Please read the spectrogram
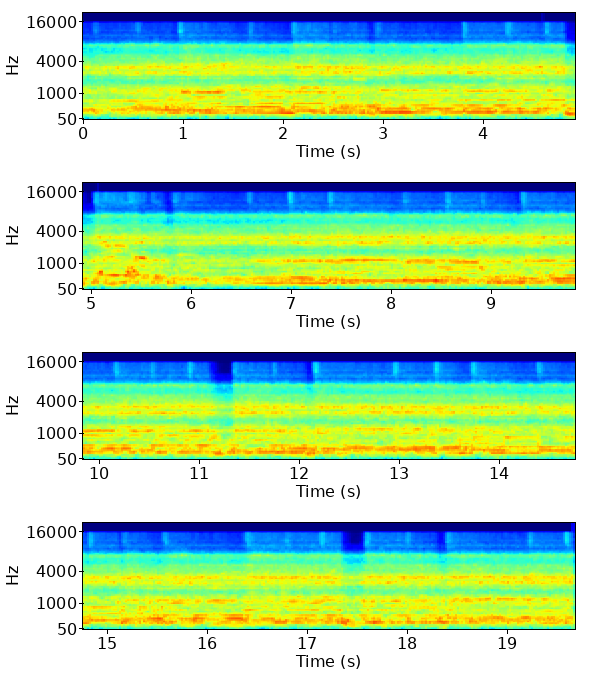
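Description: Electric guitar being played, a continuous run of held notes and chords.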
